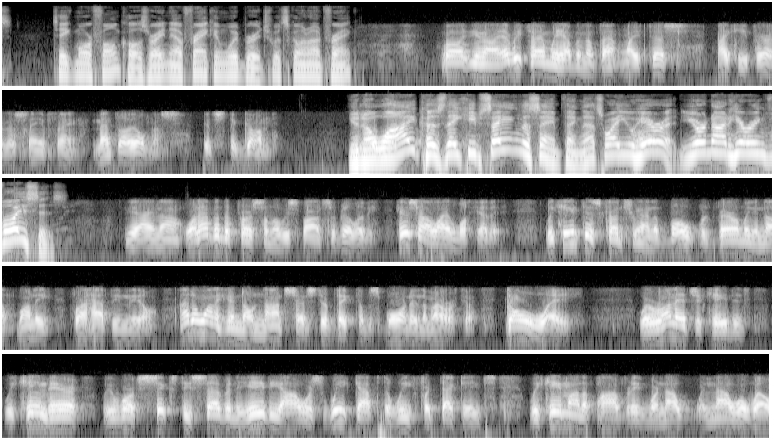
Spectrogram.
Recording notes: We have a Rant Hour and take calls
